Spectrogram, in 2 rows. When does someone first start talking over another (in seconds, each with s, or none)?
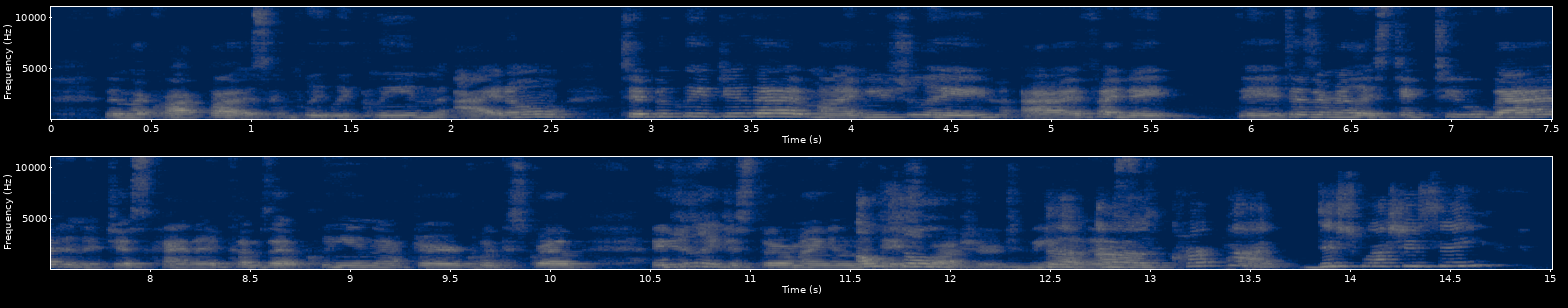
11.5 s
